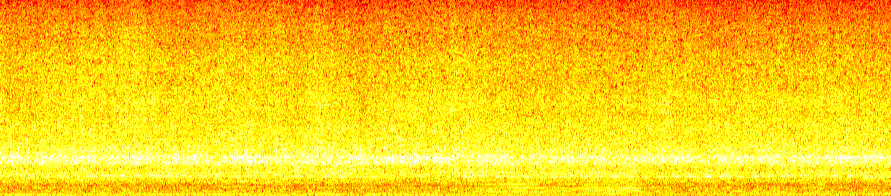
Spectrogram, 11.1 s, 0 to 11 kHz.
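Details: International S1654 truck after an oil cooler rebuild, new starter and new radiator, idling while the thermostat opens to purge air: steady, even low rumble with no knocks, misses or hunting; healthy idle.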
